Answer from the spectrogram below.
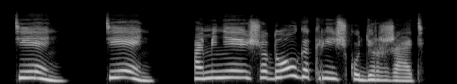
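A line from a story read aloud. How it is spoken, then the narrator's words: Curious question. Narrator (Russian): поинтересовался Рыжик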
